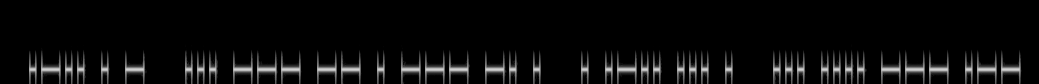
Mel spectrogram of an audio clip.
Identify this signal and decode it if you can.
Morse code, heard as a keyed tone, about 20 wpm, 700 Hz. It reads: LET SOMEONE ELSE SHOW
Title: Sentences from Top 1200 Words 20wpm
